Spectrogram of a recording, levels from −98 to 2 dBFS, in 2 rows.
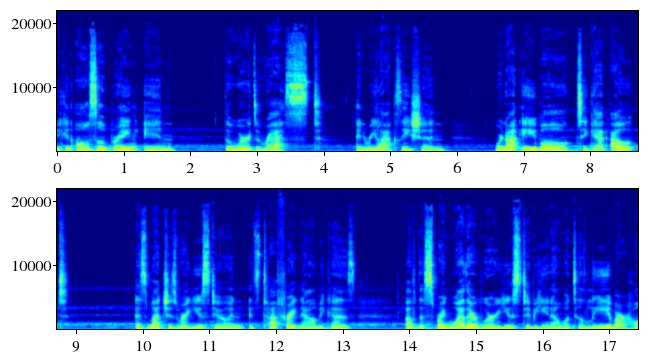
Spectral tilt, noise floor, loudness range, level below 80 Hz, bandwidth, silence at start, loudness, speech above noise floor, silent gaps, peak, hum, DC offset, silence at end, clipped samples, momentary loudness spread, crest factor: -4 dB/octave; -69 dBFS; 4 LU; -70 dBFS; over 20 kHz; 0 s; -41 LUFS; 29 dB; none; -24 dBFS; none; under 0.1%; 0 s; under 0.1%; 10 LU; 18 dB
